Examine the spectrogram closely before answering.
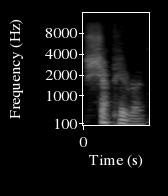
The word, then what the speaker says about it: Shapiro: developed by a lady called Francis Shapiro that's Shapiro pronounce it properly and what she noticed is that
